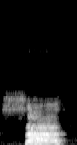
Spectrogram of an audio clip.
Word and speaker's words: Seth: And then, of course, you're going to meet Seth for the first time, or Set, depending on how you want to pronounce it.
